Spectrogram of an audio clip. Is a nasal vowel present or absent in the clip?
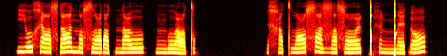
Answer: absent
